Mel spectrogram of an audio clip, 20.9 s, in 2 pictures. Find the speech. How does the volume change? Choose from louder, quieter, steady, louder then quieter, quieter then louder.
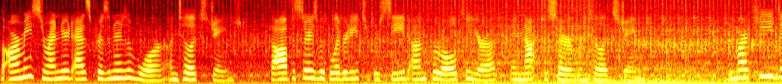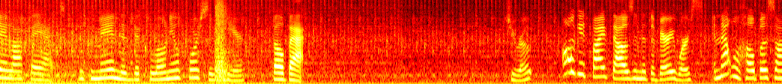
steady.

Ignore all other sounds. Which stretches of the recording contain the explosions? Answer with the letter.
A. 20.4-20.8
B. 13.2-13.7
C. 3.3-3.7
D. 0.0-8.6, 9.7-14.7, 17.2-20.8
B.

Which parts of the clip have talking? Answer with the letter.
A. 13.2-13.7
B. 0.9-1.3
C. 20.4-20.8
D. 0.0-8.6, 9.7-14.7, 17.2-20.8
D.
